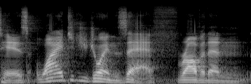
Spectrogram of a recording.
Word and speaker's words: XEF: Isabel asked, pronouncing the acronym as Zeph.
